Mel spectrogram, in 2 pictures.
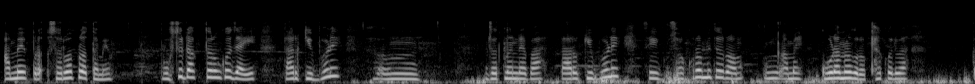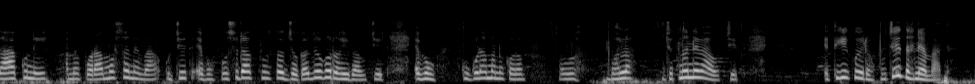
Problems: none marked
